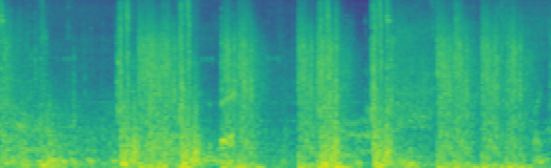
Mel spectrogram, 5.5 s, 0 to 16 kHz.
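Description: Heavy, continuous gunfire in the 7 Days to Die video game during a horde night, loud repeated bursts and booming shots in a steady pulsing rhythm throughout.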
